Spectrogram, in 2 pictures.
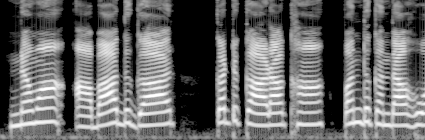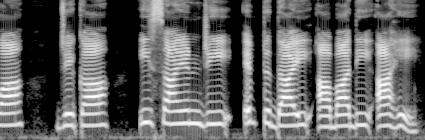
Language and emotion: Sindhi, neutral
